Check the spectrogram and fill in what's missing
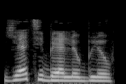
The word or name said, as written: ya tebya lyublyu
